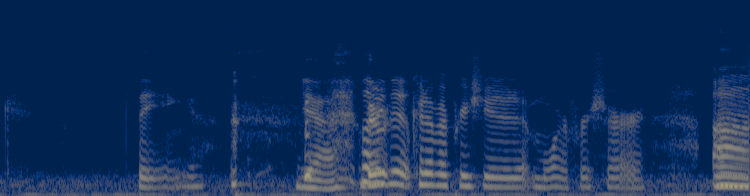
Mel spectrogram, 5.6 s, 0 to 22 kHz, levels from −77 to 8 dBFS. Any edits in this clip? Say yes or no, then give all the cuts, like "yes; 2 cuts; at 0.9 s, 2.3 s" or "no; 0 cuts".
yes; 2 cuts; at 2.7 s, 3.1 s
